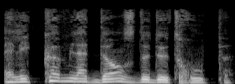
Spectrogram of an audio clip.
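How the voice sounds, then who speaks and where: A man's voice: on the low side, expressive, unhurried, darkish tone, no room sound, studio quality. A man playing an adoring lover praising his beloved, in a solemn, poetic dramatised scripture reading. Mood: admiring.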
